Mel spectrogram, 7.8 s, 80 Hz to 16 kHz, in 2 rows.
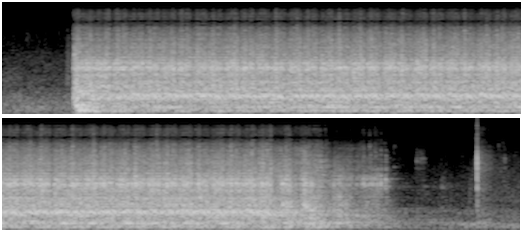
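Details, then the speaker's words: Ford 9N tractor, 6-volt starter jumped with 12 volts, all plugs in: fast, even cranking for about six seconds with steady compression pulses and no stumbling; compression sounds healthy and even. "that sounds pretty good now mind you I mean it's a 6vt starter so it's spinning like none other but that should work"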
